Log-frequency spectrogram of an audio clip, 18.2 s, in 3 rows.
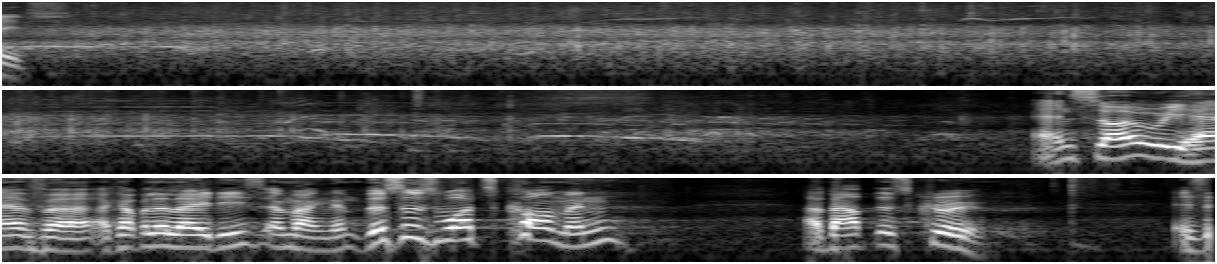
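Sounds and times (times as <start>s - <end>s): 
speech: 0.0s - 0.4s, 11.4s - 15.4s, 16.2s - 17.2s
audience applause: 0.0s - 9.9s
laughter: 8.8s - 11.2s.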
